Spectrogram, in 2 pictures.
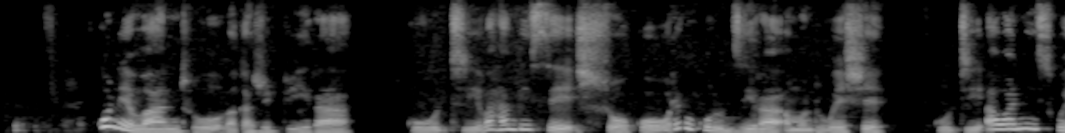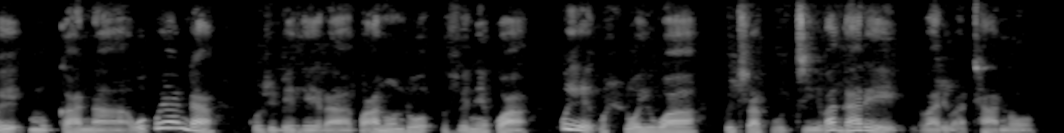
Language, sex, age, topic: Ndau, female, 36-49, health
